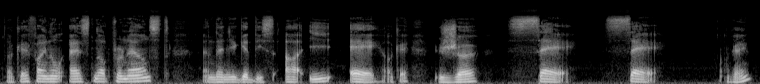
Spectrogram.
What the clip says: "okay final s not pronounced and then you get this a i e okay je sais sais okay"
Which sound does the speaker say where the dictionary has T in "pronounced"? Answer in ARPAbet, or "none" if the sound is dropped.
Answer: T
